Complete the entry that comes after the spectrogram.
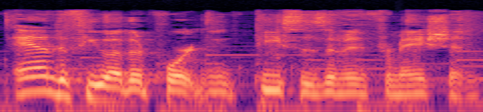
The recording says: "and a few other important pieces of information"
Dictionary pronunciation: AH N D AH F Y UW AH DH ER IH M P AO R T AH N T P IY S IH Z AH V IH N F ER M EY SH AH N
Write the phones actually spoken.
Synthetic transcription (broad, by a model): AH N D AH F Y UW AH DH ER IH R P AO R T N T P IY S IH Z AH V IH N F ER M EY SH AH N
